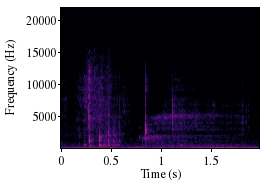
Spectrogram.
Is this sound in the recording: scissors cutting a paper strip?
yes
